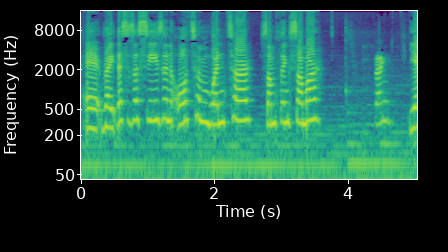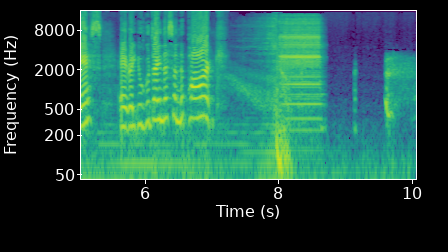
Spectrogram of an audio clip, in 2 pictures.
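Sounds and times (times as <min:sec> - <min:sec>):
speech: 0:00.2 - 0:03.7, 0:04.4 - 0:07.2
game-show buzzer: 0:07.5 - 0:08.8.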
